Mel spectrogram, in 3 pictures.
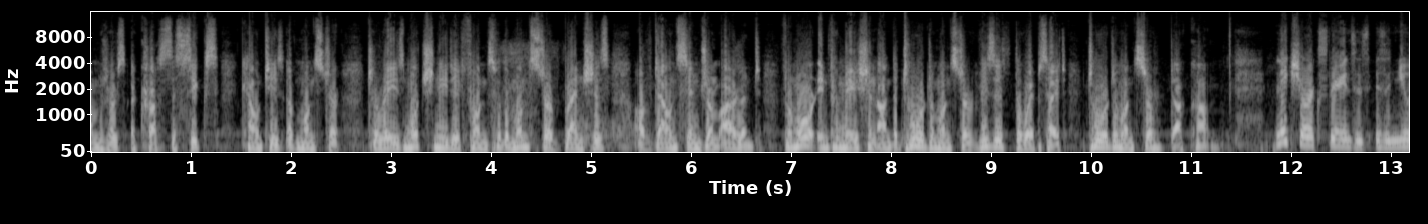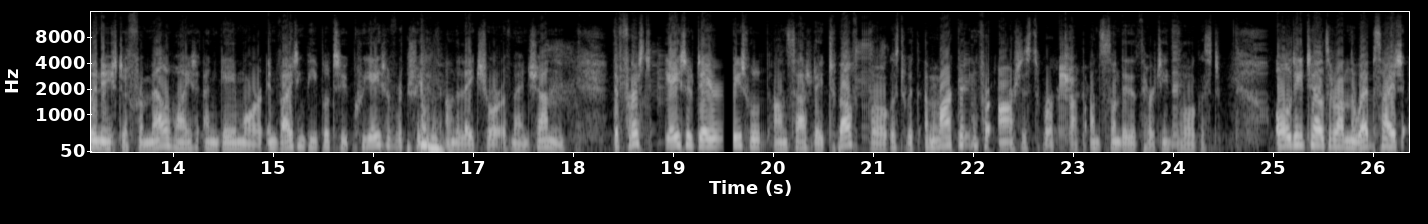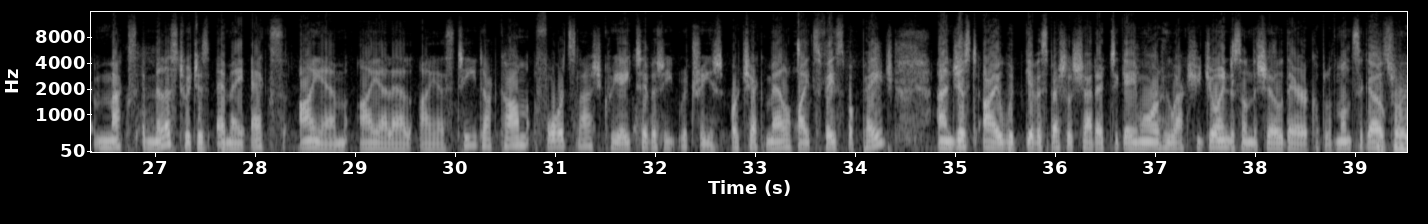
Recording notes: broadcast from the Stand at Tulla GAA pitch as part of Tulla Music Festival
